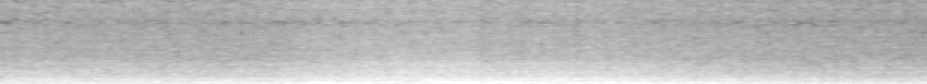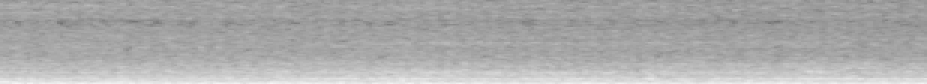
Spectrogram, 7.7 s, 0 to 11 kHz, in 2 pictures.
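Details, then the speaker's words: 1992 Ford Bronco 5.0 302 V8 after harmonic balancer and water pump replacement: low, steady, even idle with no shake or stumble; the earlier idle shaking was the failed harmonic balancer, not a misfire; normal idle. "nice and smooth smooth as a baby's rear end look at that no shaking no hesitation smooth idle everything's nice and lined up"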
